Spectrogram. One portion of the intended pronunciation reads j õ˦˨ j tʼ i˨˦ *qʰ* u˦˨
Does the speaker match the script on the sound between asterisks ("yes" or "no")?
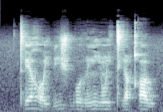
yes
